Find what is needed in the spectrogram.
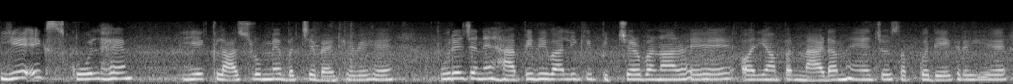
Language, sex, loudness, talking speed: Urdu, male, -12 LUFS, 165 wpm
